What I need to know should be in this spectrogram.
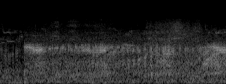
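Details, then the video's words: A steady chorus of green and brown frogs on a sunny day in a very dry year, with overlapping rattling, pulsed mid-high croaks blending into one continuous churring wash; little grebes and an occasional motorcycle are also audible. "I can hear all the green and brown frogs."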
